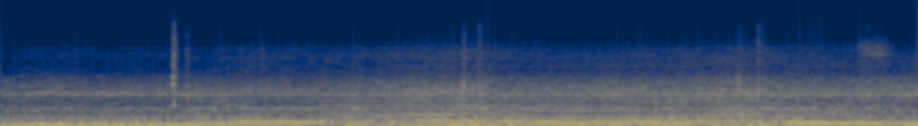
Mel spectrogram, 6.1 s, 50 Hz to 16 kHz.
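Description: A 2023 Subaru WRX GT with the Subaru Performance Transmission hums along under way, its engine a steady, close, loud drone with brief pitch steps as gears change and no talking over it.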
